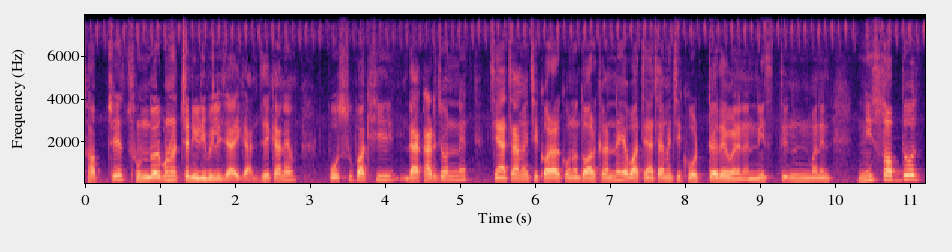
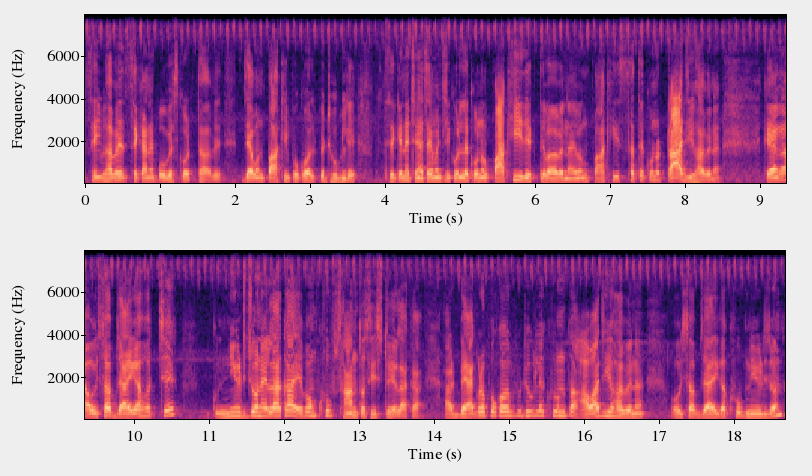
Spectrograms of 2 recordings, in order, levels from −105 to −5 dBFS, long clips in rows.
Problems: none marked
